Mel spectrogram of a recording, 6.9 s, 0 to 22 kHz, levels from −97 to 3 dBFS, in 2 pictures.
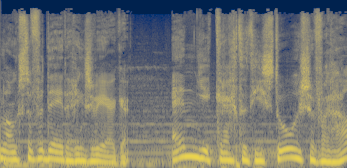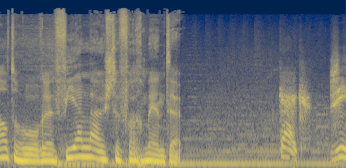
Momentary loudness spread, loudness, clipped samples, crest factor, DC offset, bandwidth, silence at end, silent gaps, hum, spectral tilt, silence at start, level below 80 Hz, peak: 14 LU; -12 LUFS; under 0.1%; 12 dB; under 0.1%; 19 kHz; 0 s; none; none; -4.5 dB/octave; 0 s; -28 dBFS; 0 dBFS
